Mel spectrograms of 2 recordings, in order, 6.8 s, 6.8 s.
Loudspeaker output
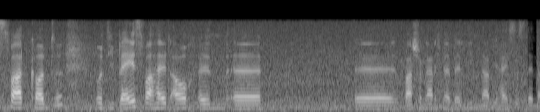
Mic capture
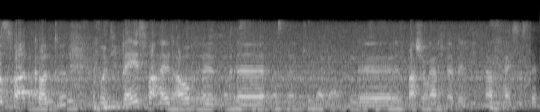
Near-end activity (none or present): present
